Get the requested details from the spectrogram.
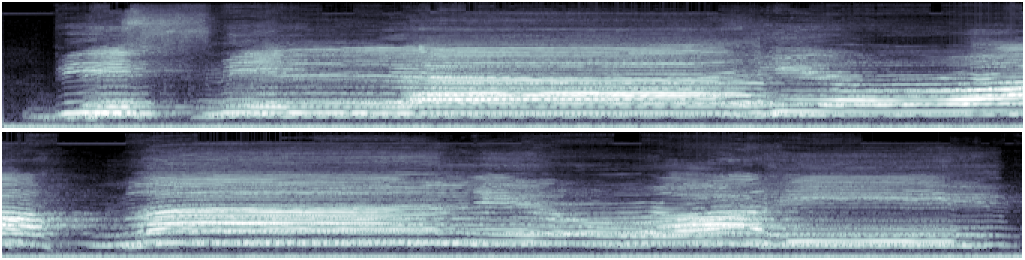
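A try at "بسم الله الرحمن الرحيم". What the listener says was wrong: بسم اللہ کا نام زیادہ لمبا نہیں کر رہا، اور الرحمن الرحیم اس کا ابھی جو کھڑا زبر ہے اس کو زیادہ لمبا نہیں کرنا۔ بسم اللہ الرحمن الرحیم۔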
